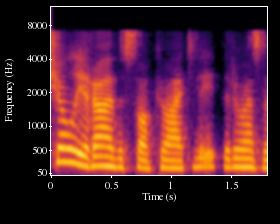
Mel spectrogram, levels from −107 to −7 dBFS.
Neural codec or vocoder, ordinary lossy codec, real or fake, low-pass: codec, 16 kHz, 0.7 kbps, FocalCodec; AAC, 32 kbps; fake; 7.2 kHz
